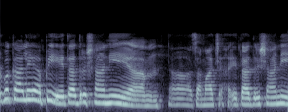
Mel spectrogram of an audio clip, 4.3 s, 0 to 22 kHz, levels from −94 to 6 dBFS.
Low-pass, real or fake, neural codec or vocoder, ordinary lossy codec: 7.2 kHz; real; none; none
